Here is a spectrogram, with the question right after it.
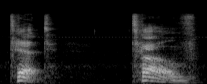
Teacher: in English we would pronounce that with a very a hard T where you put your tongue at the back of your teeth tet t but in Hebrew it's a softer uh on both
